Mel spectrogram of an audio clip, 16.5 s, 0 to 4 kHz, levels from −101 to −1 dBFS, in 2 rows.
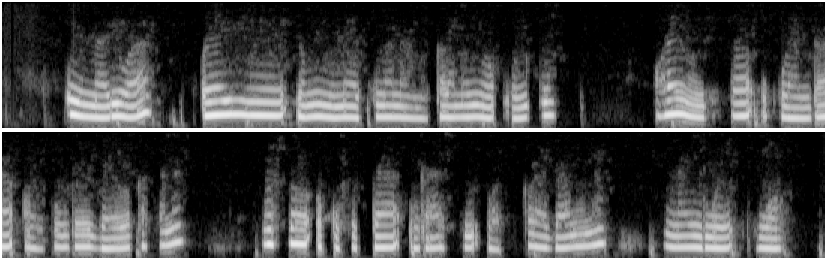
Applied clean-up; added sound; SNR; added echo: none; none; none; none.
